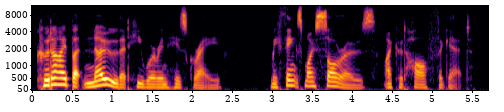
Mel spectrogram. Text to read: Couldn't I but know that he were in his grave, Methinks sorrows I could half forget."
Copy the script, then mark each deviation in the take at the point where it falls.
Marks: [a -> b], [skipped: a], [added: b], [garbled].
[Couldn't -> Could] I but know that he were in his grave, Methinks [added: my] sorrows I could half forget."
